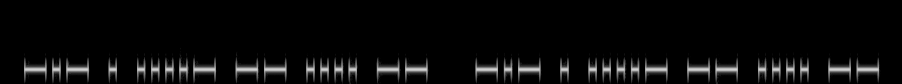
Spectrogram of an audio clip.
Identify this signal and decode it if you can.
Morse code, heard as a keyed tone, about 17 wpm, 700 Hz. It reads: KE4MHM KE4MHM
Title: Speed-Racing Common QSO Phrases Encore - 17wpm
